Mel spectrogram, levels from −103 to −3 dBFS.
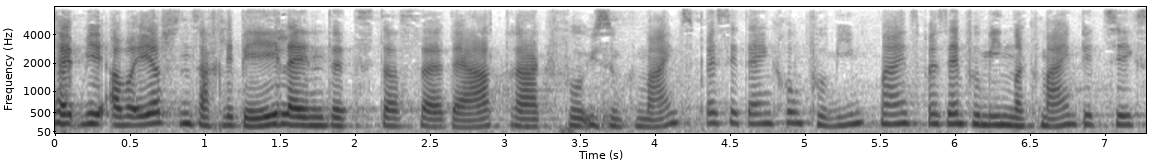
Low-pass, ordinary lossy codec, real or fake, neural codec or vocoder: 7.2 kHz; none; fake; vocoder, 22.05 kHz, 80 mel bands, Vocos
